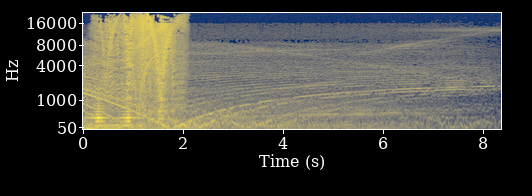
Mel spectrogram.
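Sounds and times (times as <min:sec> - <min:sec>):
science fiction cosmic waves: 0:00.2 - 0:02.2.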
